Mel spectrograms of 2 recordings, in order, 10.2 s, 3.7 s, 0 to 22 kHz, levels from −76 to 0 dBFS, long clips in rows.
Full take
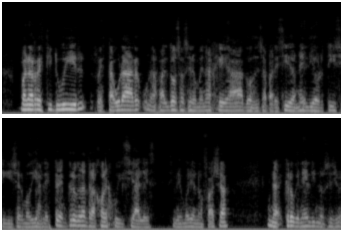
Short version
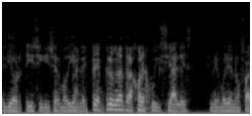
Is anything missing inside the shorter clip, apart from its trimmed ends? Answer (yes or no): no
